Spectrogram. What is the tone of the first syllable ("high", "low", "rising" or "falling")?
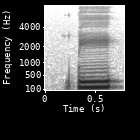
high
